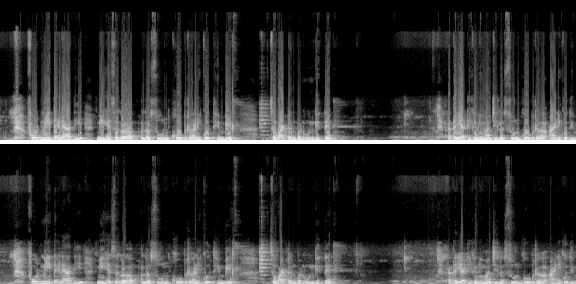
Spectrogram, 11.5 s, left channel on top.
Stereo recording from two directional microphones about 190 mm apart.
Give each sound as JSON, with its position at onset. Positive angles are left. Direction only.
{"t": 0.3, "sound": "a sound", "side_deg": 40}
{"t": 0.8, "sound": "speech", "side_deg": 30}
{"t": 8.7, "sound": "speech", "side_deg": 40}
